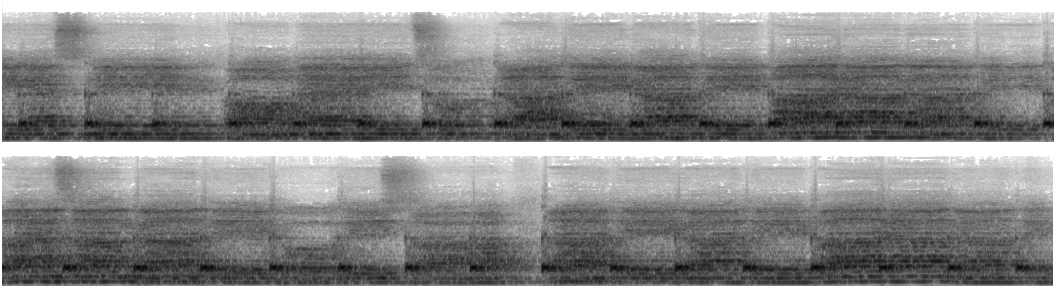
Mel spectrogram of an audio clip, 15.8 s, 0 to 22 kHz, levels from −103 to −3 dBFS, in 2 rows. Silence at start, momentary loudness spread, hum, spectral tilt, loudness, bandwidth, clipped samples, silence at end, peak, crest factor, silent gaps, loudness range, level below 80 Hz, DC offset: 0 s; 4 LU; none; -6.5 dB/octave; -16 LUFS; 13 kHz; under 0.1%; 0 s; 0 dBFS; 14 dB; none; 2 LU; -58 dBFS; under 0.1%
